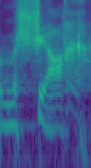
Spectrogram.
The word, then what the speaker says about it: Mashiach: They spoke Hebrew or Aramaic, and in Hebrew, they would have said Messiah, or Mashiach is the way that's actually pronounced.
